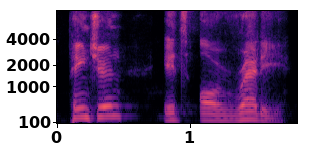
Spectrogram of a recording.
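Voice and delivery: ordinary talk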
